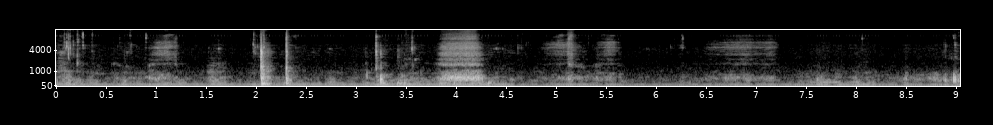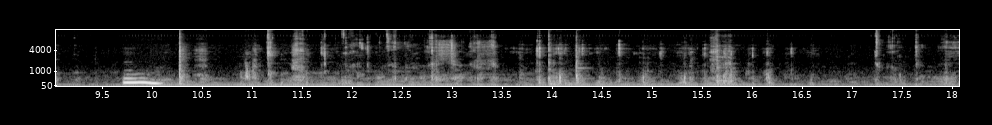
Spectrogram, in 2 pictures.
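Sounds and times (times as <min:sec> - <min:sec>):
chewing with wet mouth noises: 0:00.0 - 0:01.0, 0:10.9 - 0:18.0
person humming: 0:09.7 - 0:10.2.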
